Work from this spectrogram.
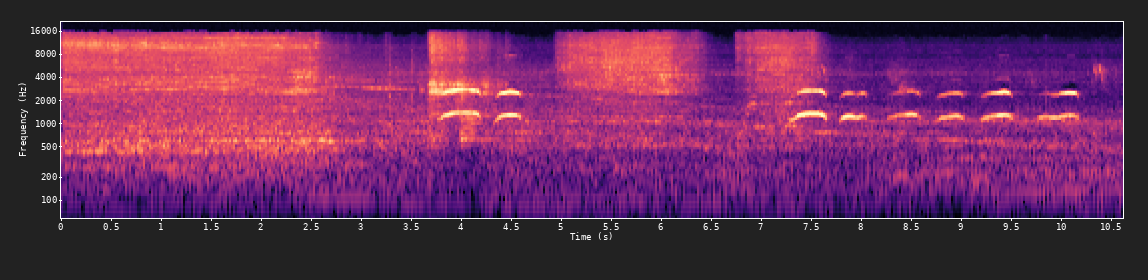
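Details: In a park, little monkey MoMo tries calling mother Malika: after a stretch of hissy background noise, a run of short, arched, whistled coos, first a pair, then about seven in quick succession.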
